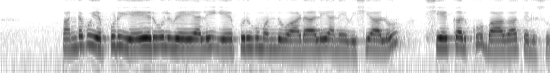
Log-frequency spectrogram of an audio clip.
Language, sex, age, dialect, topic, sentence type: Telugu, female, 25-30, Telangana, agriculture, statement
